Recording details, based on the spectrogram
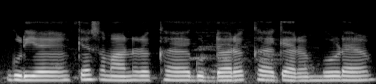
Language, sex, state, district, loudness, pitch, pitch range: Hindi, female, Bihar, West Champaran, -14 LUFS, 195 Hz, 195-200 Hz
